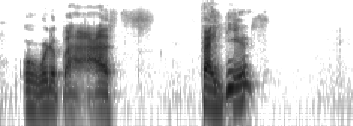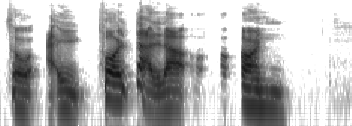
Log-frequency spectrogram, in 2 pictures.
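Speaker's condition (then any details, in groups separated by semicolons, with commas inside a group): Cerebral palsy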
